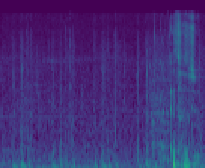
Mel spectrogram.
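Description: A horse's hooves clip-clop in a steady trotting rhythm in a video game, moderately quiet and continuous, with a brief louder burst near the end.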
